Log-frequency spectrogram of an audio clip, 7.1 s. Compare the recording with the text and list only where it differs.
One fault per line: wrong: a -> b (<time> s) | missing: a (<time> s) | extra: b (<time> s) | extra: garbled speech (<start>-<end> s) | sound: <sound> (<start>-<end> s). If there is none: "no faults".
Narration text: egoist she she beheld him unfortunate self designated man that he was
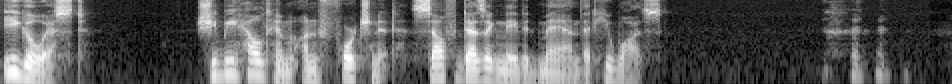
missing: she (1.6 s)
sound: laugh (6.2-6.9 s)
